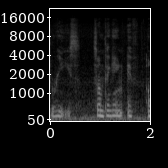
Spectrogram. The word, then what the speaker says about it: Rhys: So it would be, but yeah, Rhys, I know that is pronounced Rhys.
